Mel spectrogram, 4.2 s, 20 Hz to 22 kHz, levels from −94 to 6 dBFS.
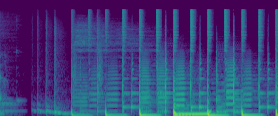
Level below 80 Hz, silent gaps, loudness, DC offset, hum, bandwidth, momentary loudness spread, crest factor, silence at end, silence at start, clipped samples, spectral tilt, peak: -30 dBFS; 0.41-0.47 s; -26 LUFS; under 0.1%; none; 16 kHz; 17 LU; 20 dB; 0 s; 0 s; under 0.1%; -6 dB/octave; -6 dBFS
